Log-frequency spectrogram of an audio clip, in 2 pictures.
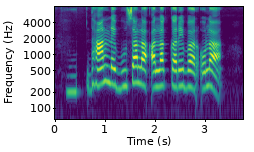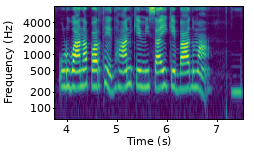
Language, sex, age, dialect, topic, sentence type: Chhattisgarhi, female, 25-30, Northern/Bhandar, agriculture, statement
